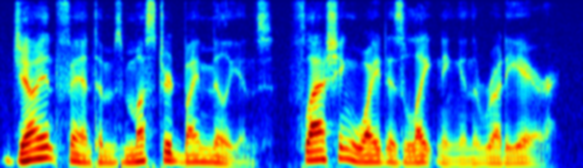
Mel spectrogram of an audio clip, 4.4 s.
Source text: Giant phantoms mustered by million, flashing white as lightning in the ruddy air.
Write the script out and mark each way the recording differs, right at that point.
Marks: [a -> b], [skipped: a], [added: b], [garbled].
Giant phantoms mustered by [million, -> millions] flashing white as lightning in the ruddy air.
